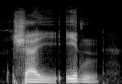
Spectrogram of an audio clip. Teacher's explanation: Maka dibaca jelas tidak berdengung. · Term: izhar halqi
